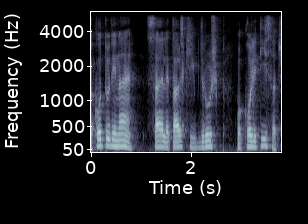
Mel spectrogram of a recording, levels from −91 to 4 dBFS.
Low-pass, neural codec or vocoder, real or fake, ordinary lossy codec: 5.4 kHz; none; real; none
